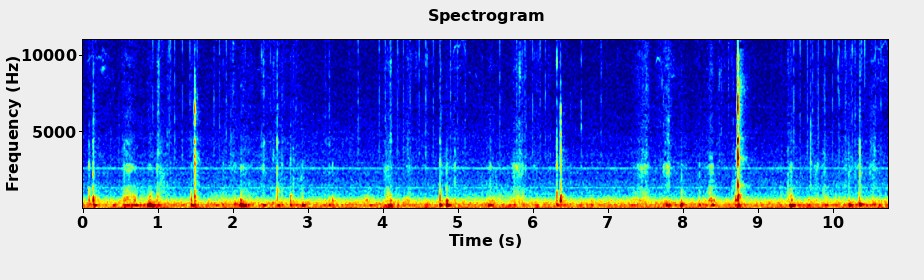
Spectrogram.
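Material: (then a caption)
Soap. A solid green bar of soap held in the hand is shaved with the metal blade of a blue peeler, curling strips off the bar. Quiet, soft scraping strokes are heard with occasional sharper, brief clicks over a steady low hum.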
